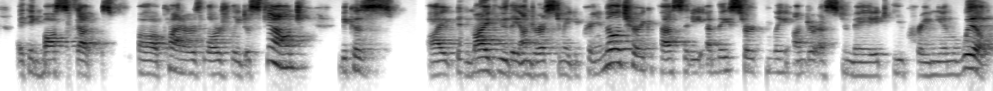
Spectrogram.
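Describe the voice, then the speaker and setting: A woman with an American accent, medium in pitch, at a fairly quick pace, with ordinary pitch variation. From United States. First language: Russian. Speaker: policy analyst. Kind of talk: panel discussion. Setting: video call.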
